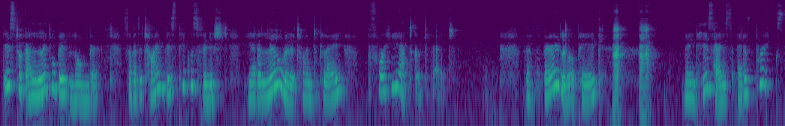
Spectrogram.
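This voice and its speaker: A woman telling a story to young children, in simple phrases with pauses for her listeners. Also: on the high side, lively intonation, darkish tone.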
